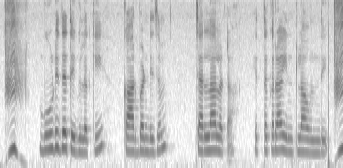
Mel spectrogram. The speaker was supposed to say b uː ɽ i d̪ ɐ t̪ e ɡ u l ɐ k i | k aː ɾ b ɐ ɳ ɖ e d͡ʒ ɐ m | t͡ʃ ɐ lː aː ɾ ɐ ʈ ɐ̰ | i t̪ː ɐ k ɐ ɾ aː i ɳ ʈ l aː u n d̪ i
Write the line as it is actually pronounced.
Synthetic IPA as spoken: b uː ɽ i d̪ ɐ t̪ e ɡ u l ɐ k i | k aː ɾ b ɐ ɳ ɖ i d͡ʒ ɐ m | t͡ʃ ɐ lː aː l ɐ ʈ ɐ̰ | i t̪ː ɐ k ɐ ɾ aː i ɳ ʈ l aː u n d̪ i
